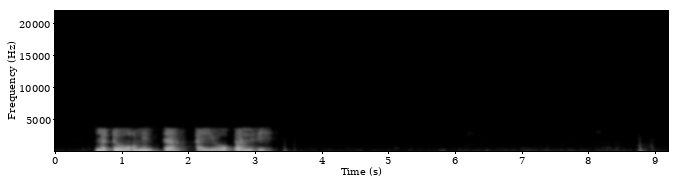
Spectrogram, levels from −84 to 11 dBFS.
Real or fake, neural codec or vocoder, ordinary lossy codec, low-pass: real; none; AAC, 16 kbps; 3.6 kHz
